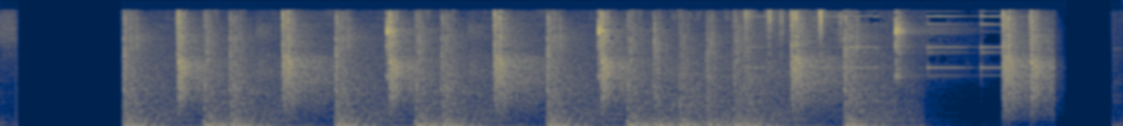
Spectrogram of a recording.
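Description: A short, punchy intro jingle kicks in after a moment of silence, driven by loud rhythmic thumping beats, with a bright tonal flourish near the end before it cuts off. No one speaks.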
